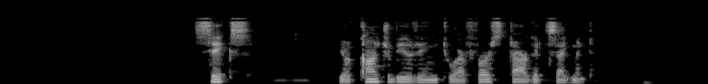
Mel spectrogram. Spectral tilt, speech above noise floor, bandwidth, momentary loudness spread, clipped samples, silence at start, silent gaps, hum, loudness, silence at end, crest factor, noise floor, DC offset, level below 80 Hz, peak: -3 dB/octave; 54 dB; 10 kHz; 13 LU; under 0.1%; 1.95 s; none; none; -25 LUFS; 1.15 s; 24 dB; -80 dBFS; under 0.1%; -68 dBFS; -6 dBFS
